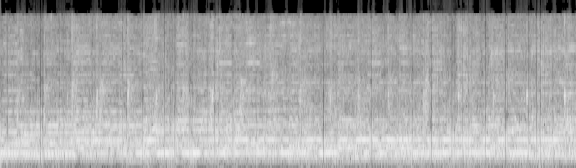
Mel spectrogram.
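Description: Live worship band music, loud in the room: electric guitars playing held chords over a steady beat.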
